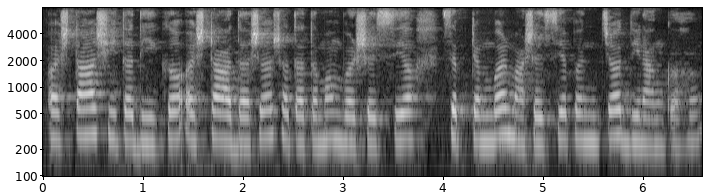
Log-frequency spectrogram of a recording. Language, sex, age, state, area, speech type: Sanskrit, female, 18-30, Assam, rural, spontaneous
